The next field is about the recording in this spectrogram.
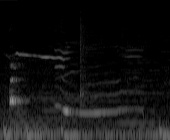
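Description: A dog whimpering as a veterinary patient, a faint, thin, high whine that slides gradually downward in pitch, with soft breathy sounds around it.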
